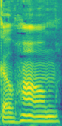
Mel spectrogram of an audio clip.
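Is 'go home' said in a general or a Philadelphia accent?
general. The O vowels sound plain and general American. "instead of saying go home"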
